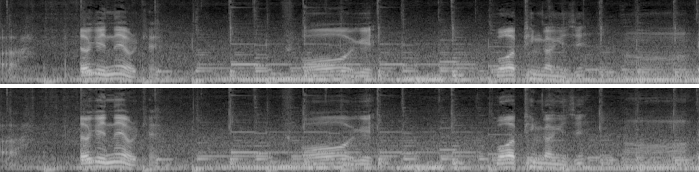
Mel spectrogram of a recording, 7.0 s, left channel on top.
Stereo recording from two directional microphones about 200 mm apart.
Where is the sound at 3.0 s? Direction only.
5° right (ahead or behind).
